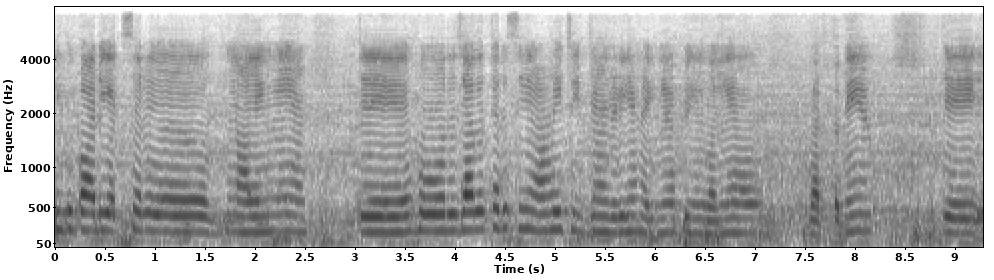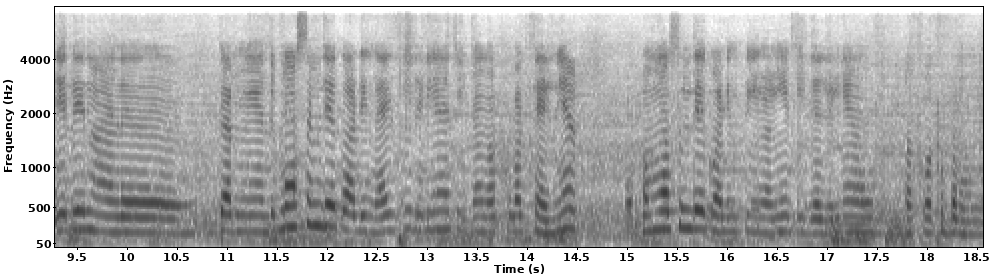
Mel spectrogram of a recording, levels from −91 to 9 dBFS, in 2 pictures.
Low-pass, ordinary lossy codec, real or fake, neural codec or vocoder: 7.2 kHz; none; fake; codec, 32 kHz, 1.9 kbps, SNAC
